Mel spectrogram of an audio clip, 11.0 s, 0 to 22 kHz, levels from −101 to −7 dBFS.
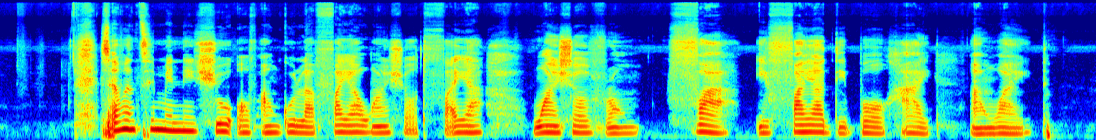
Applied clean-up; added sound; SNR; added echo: none; none; none; none.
